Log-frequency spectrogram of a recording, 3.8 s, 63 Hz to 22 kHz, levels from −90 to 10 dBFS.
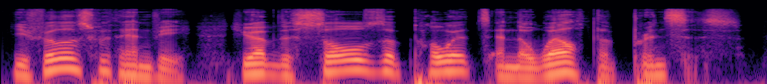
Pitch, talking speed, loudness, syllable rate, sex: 130 Hz, 250 wpm, -18 LUFS, 5.2 syllables/s, male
